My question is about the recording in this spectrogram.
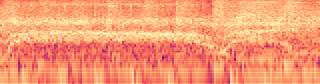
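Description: Heavy metal song with distorted electric guitars, bass and drums, over which a long held high note, a yell or a guitar squeal, arches and then drops away near the end.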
